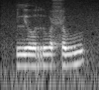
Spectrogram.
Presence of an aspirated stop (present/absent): absent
